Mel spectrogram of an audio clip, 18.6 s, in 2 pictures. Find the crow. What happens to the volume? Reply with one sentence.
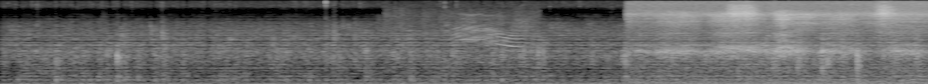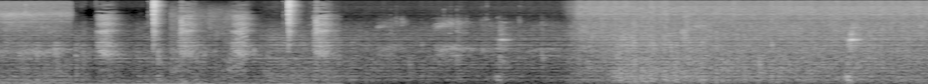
The volume of the crow goes down.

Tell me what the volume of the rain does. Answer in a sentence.
The loudness of the rain goes up.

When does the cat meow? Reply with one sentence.
The meowing can be heard from 3.9 to 5.4 s and from 10.9 to 11.8 s.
